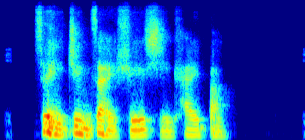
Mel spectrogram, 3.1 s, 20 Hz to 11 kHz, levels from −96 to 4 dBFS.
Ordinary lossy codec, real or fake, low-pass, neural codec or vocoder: Opus, 16 kbps; fake; 9.9 kHz; codec, 24 kHz, 0.9 kbps, WavTokenizer, medium music audio release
